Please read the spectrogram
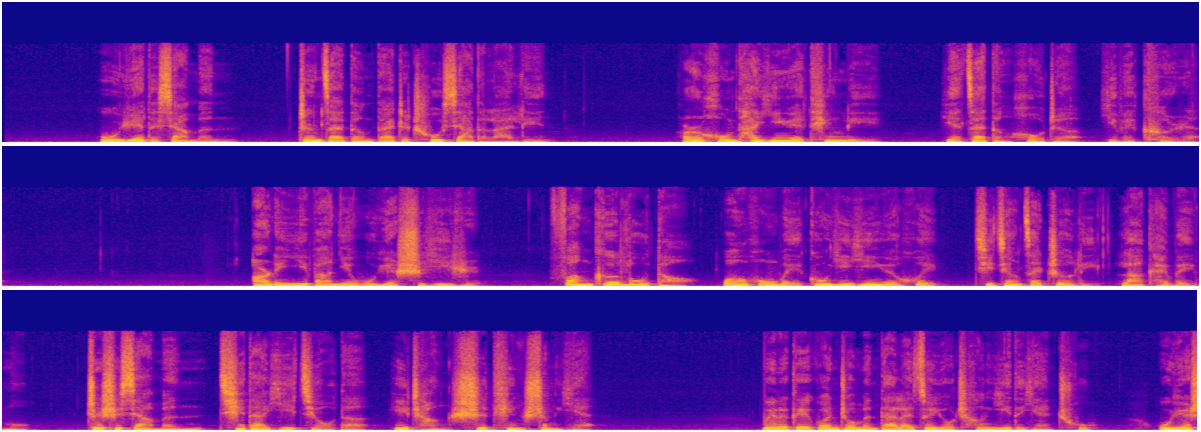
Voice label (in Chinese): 女 专题 纪实叙述纪录片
